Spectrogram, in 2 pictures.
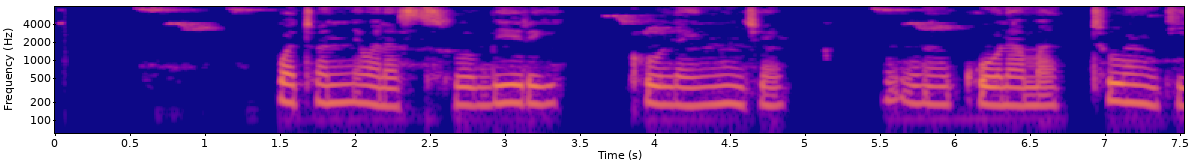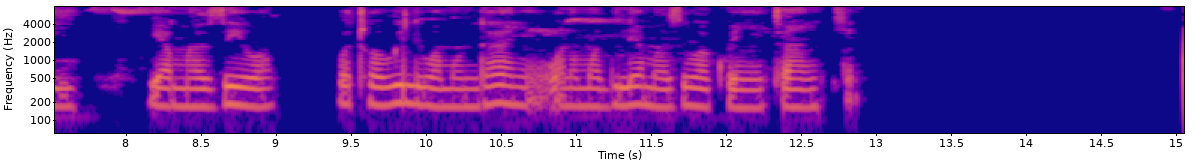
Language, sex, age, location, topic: Swahili, female, 18-24, Kisumu, agriculture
